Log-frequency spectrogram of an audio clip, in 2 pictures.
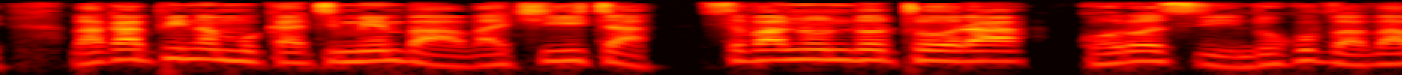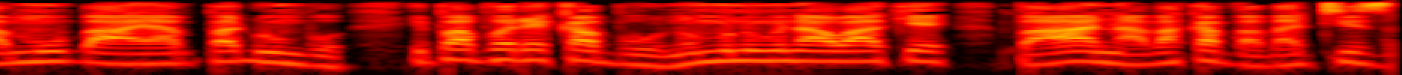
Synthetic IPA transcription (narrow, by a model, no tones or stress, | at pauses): ʋakapindamukat̬ime̞mbaʋat͡ʃiːta | se̞ʋano̞ndo̞to̞ɾaɡʱo̞ɾo̞sindo̞kub͡vaʋamuɓajapaɗuːmbo | ipap̬o̞ɾe̞kabʱuno̞munuŋunawake̞ | paːn̤aʋakab͡vaʋatiːza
